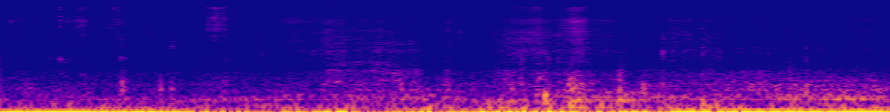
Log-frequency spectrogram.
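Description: Soft chewing and a few faint fork clicks while eating, over the steady low hum of the idling truck heard from inside the cab.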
